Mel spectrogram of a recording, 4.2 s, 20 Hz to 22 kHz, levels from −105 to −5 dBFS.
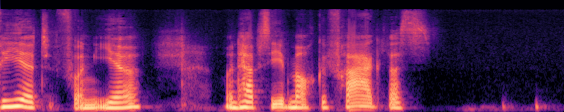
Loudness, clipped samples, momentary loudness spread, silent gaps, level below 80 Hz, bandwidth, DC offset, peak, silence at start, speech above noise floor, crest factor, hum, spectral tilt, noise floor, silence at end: -17 LUFS; under 0.1%; 9 LU; none; -62 dBFS; 15 kHz; under 0.1%; 0 dBFS; 0 s; 43 dB; 18 dB; none; -6.5 dB/octave; -59 dBFS; 1.05 s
